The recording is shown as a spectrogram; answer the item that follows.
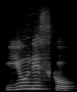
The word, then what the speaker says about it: UNESCO: c culture or organization and it is pronounced as one word it's not pronounced the u n e s no it's not pronounced the first one as f a oh no we say unesco it is pronounced as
